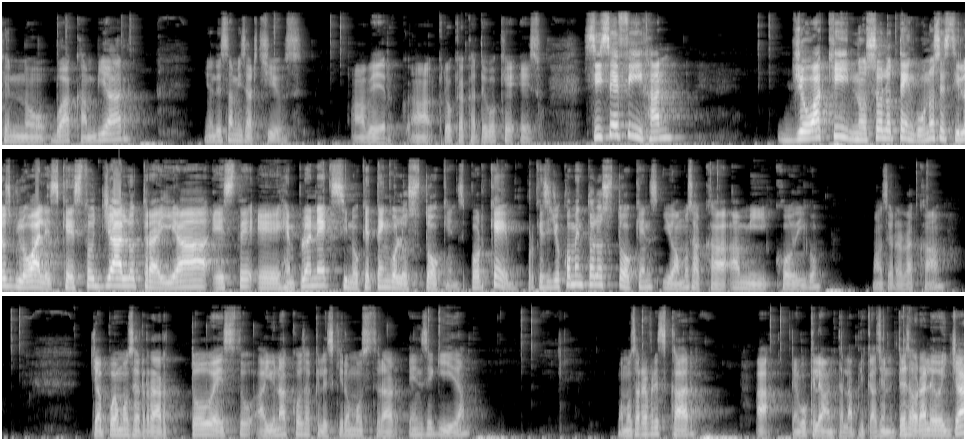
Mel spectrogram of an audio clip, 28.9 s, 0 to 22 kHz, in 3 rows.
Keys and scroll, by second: 14.8 /, 14.8 space, 15.2 super+s.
